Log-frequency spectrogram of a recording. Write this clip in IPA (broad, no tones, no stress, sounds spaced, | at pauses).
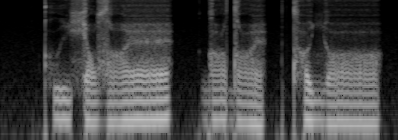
kʷʰ iː ç e y̯ zˤ æː | ɡ ɒː dˤ æ | tʰ ɒ ʎ ɒː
